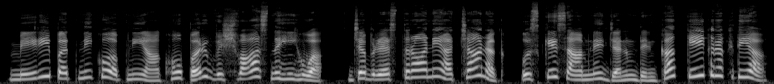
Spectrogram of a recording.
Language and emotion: Hindi, surprised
